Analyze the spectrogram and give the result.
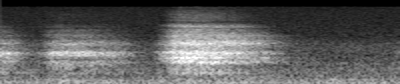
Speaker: so the kitty cat's going to breathe harder louder they may pant they're just really really working hard to get that air in and out to get their body oxygenated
